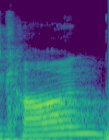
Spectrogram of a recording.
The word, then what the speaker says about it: Caan: James Caan. Caan. The Wrath of Khan.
